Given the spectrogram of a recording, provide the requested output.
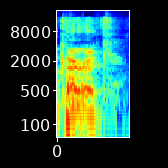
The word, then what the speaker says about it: Kuruc: John Kuruc.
